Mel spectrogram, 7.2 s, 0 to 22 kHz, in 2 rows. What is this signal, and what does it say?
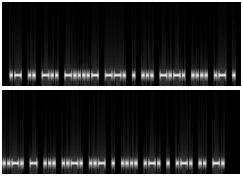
Morse code, heard as a keyed tone, about 36 wpm, 530 Hz. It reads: AID-GESCHAEFTSFUEHRERIN
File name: daily / 35wpm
